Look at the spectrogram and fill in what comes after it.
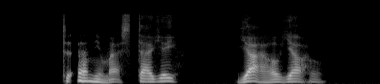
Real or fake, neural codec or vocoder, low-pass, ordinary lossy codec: fake; codec, 16 kHz in and 24 kHz out, 0.4 kbps, LongCat-Audio-Codec, four codebook decoder; 10.8 kHz; AAC, 64 kbps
